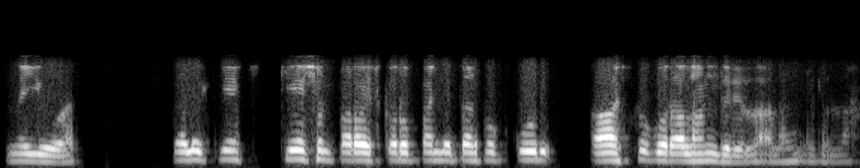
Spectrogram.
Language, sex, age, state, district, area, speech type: Kashmiri, male, 30-45, Jammu and Kashmir, Ganderbal, rural, conversation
